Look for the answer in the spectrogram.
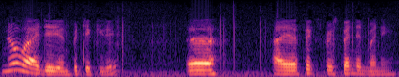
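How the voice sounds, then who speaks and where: A man's voice: mid-range voice, sing-song, moderate pace, a little hiss or hum, lightly acted. An actor in an old-time radio comedy playing a sheepish, scheming father who speaks in stilted, flowery, hesitant phrases. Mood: coaxing, evasive. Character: sheepish scheming father, pompously wordy, coaxing his son. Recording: dull, muffled old radio recording.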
